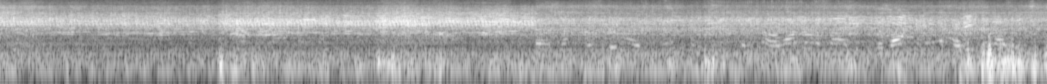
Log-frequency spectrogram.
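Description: An engine running steadily, with people's voices and shouts over it; the sound changes abruptly about five seconds in.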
